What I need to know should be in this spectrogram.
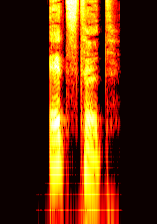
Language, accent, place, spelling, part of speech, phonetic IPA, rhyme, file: German, Germany, Berlin, ätztet, verb, [ˈɛt͡stət], -ɛt͡stət, De-ätztet.ogg
- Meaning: inflection of ätzen: 1. second-person plural preterite 2. second-person plural subjunctive II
